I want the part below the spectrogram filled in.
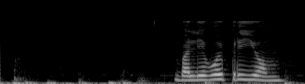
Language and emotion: Russian, neutral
